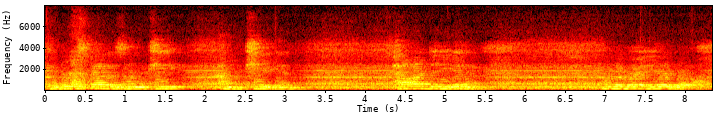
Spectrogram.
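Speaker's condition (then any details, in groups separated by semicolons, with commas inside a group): Parkinson's disease; after LSVT therapy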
